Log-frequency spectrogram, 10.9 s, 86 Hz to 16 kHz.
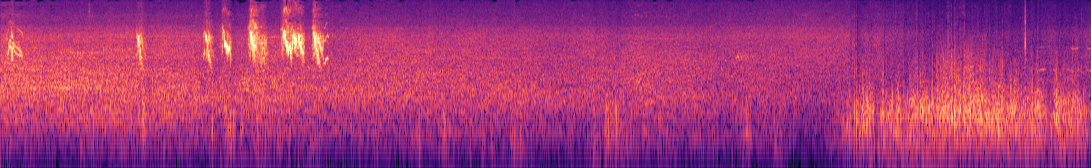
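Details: Several sparrows greeting visitors at a Tenmangu shrine on 18 September 2020; a quick burst of bright, high chirps clustered over about a second, followed by steady wind rumble and a louder gust of broadband noise.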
